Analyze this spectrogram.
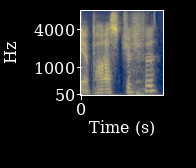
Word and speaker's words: apostrophe: isn't it you say apostrophe apost okay so in English it's apostrophe we say the with the the E like an e okay so um who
